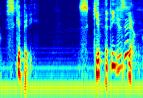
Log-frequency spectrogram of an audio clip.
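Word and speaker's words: skibidi: TJ skibby is pronounced skippity skippity is it yeah it's pronounced like skippity but it's spelled with a B SK it's spelled SK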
